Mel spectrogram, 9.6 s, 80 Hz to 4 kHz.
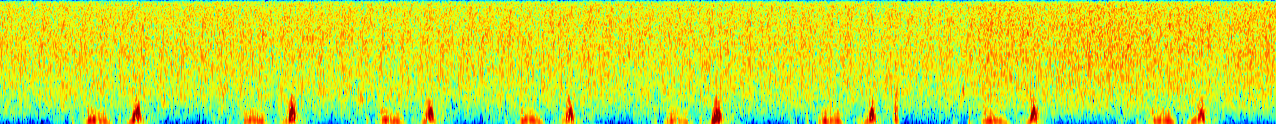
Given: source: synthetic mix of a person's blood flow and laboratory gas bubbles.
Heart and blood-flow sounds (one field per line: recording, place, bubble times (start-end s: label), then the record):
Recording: Doppler ultrasound of blood flow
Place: precordium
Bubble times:
6.70-6.76 s: bubbles
From the record:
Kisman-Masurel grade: 113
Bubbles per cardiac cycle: 1 to 2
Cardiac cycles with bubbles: 1 to 10%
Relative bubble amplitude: loud (0.450 to 0.775)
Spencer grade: 1 (occasional bubble signal discernible with the cardiac motion signal, with majority of cardiac periods free of bubbles)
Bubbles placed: only in the low amplitude regions of the cardiac cycle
